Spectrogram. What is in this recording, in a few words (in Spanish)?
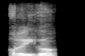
"oigo", espanhol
